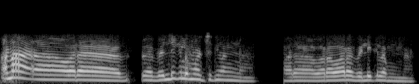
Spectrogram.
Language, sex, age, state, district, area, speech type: Tamil, male, 18-30, Tamil Nadu, Perambalur, rural, conversation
